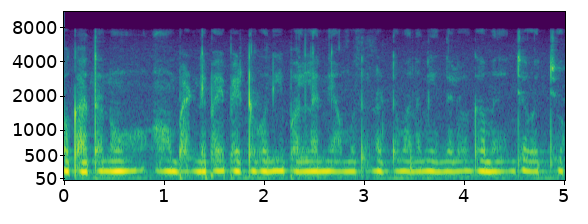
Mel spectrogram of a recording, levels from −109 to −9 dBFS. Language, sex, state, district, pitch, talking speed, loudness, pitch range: Telugu, female, Telangana, Nalgonda, 195 Hz, 95 wpm, -19 LUFS, 195-200 Hz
